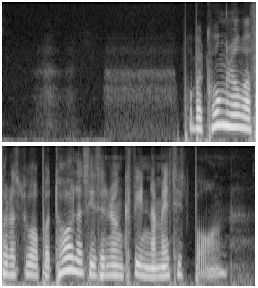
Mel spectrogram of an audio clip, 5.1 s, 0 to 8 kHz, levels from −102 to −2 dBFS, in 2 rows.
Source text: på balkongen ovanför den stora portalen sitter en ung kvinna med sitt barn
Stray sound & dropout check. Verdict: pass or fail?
pass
